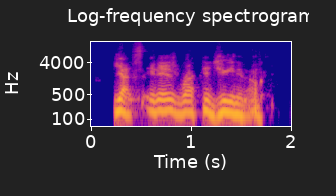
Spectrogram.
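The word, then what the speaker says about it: Raktajino: Did I remotely pronounce it correctly? Yes, it is repagino.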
